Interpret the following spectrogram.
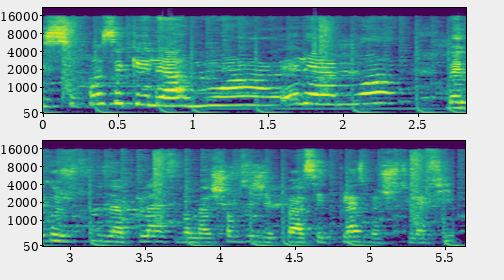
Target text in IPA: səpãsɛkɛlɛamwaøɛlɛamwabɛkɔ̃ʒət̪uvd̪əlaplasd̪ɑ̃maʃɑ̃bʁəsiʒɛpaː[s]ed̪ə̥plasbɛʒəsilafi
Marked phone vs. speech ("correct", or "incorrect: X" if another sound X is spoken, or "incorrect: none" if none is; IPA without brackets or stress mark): correct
